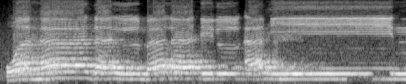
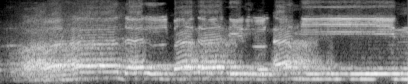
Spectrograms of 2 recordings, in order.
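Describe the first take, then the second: The two takes are said the same way.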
